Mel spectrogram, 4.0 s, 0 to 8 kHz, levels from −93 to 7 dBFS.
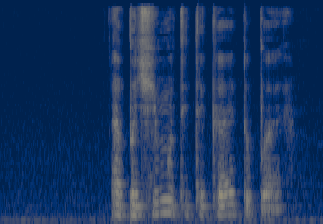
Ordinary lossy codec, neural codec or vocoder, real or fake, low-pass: AAC, 32 kbps; none; real; 7.2 kHz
